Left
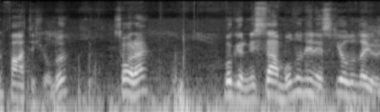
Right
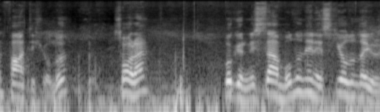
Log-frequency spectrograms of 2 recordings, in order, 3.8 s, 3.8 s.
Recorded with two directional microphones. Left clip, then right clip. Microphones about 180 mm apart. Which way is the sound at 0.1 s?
30° right (ahead or behind).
